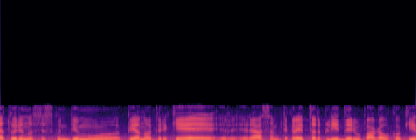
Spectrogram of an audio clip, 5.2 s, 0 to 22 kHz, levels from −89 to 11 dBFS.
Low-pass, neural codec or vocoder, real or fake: 5.4 kHz; none; real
